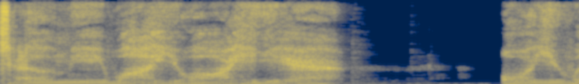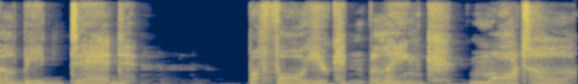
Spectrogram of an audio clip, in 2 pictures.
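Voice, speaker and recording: A man uses a put-on character voice that is raspy and very deep, talking at a very slow pace with long, frequent pauses. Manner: menacing, threatening.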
